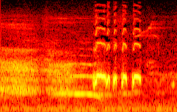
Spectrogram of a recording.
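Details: Zebra dove, a wild local bird of the crystal-voiced "suara kristal" type, cooing busily while perched calmly atop a house roof. A single rapid phrase of five bright, bubbling notes follows a soft hum of background noise.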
